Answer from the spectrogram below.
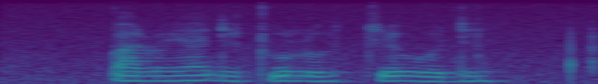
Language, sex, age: Northern Sotho, male, 18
